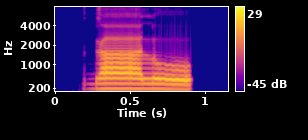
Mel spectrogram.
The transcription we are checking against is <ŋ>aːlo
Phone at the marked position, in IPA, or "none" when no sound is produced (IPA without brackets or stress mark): ɡ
